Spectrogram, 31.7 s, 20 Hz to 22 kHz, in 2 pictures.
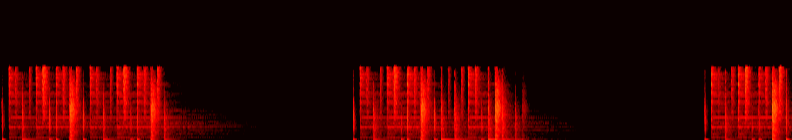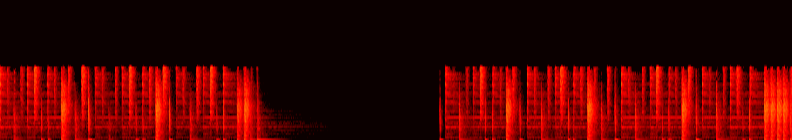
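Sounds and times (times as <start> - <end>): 
midi drums: 0.0 - 3.6, 7.1 - 10.6, 14.1 - 21.3, 24.6 - 31.6.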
